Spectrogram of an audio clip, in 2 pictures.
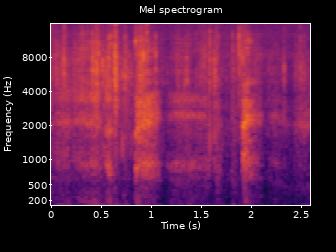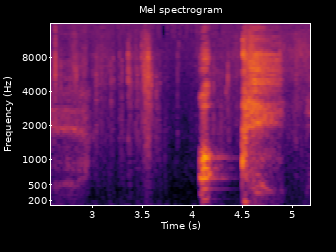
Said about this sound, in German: Die Zeitung lässt sich durchschieben.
